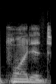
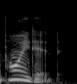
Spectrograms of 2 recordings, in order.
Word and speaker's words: pointed: And that the past tense of point is pointed. You add an extra syllable. Point, pointed.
